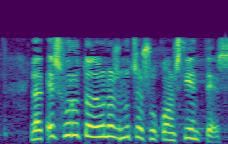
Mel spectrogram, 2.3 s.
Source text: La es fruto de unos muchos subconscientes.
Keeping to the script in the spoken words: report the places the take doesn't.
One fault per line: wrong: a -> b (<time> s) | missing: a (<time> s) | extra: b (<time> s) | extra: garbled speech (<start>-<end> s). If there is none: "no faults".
no faults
